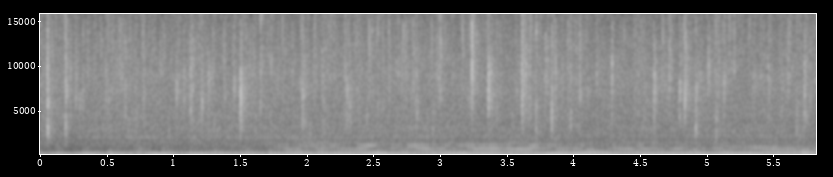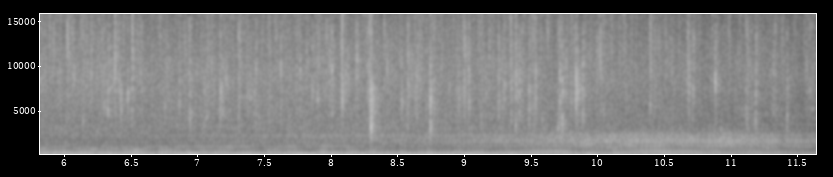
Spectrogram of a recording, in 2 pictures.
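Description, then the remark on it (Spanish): Steady rain patters densely on a hard surface, fairly loud, with scattered sharper drops and a low continuous hum underneath; no one speaks. “Empezaba a llover cuando detuvo el automóvil.”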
